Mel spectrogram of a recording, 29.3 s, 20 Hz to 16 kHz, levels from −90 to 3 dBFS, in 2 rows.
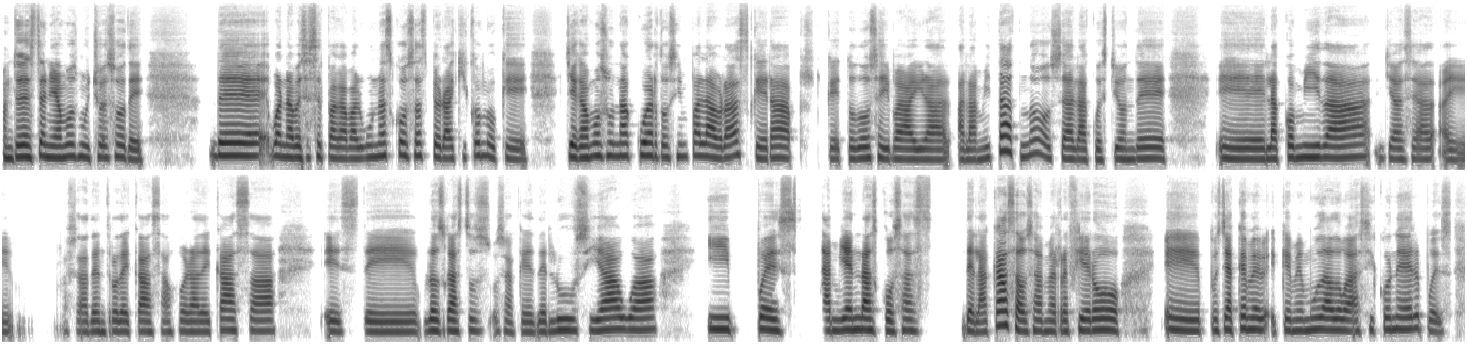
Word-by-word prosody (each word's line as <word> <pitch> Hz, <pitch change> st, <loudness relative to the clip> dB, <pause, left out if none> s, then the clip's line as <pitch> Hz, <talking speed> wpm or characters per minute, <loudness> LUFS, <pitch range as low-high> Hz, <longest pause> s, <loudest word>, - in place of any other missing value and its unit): Entonces 225 Hz, +1 st, +3 dB
teníamos 230 Hz, -1 st, +2 dB
mucho 225 Hz, 0 st, -3 dB
eso 225 Hz, +1 st, -2 dB
de, 180 Hz, -3 st, -2 dB, 0.6 s
de 250 Hz, -1 st, +4 dB
bueno, 240 Hz, -3 st, +3 dB
a -, -, +4 dB
veces 215 Hz, +1 st, -1 dB
él 235 Hz, -, -2 dB
pagaba 205 Hz, -1 st, +1 dB
algunas 225 Hz, +4 st, -2 dB
cosas, 250 Hz, -2 st, -2 dB
pero 225 Hz, -4 st, +1 dB
aquí 205 Hz, +2 st, -3 dB
como 245 Hz, -2 st, -3 dB
que 195 Hz, -2 st, -5 dB, 0.4 s
llegamos 230 Hz, +2 st, +3 dB
a -, -, 0 dB
un 245 Hz, 0 st, -2 dB
acuerdo 245 Hz, -1 st, +1 dB
sin 235 Hz, +1 st, -7 dB
palabras 240 Hz, +1 st, +2 dB
que 210 Hz, -, -3 dB
era 210 Hz, 0 st, +1 dB
pues, -, -, -22 dB
que 195 Hz, -1 st, -6 dB
todo 200 Hz, +2 st, -1 dB
se 215 Hz, 0 st, -3 dB
iba 195 Hz, 0 st, +1 dB
a 190 Hz, -, +2 dB
ir 185 Hz, 0 st, -1 dB
a 185 Hz, 0 st, -1 dB
a 185 Hz, -, -4 dB
la 185 Hz, 0 st, -2 dB
mitad, 215 Hz, -, +2 dB
¿no? 270 Hz, +5 st, -4 dB
O 215 Hz, -, -4 dB
sea, 200 Hz, -1 st, -1 dB
la 185 Hz, -1 st, -1 dB
cuestión 185 Hz, +1 st, -4 dB
de, 200 Hz, 0 st, 0 dB, 0.5 s
eh, 195 Hz, -1 st, 0 dB
la 200 Hz, 0 st, +4 dB
comida, 220 Hz, +1 st, +2 dB
ya 200 Hz, -2 st, -5 dB
sea, 195 Hz, 0 st, -4 dB
eh, 90 Hz, 0 st, -5 dB, 0.5 s
o -, -, -17 dB
sea, 185 Hz, 0 st, -6 dB
dentro 190 Hz, +1 st, -3 dB
de 185 Hz, -1 st, -1 dB
casa 185 Hz, -2 st, -2 dB
o -, -, -14 dB
fuera 185 Hz, 0 st, -2 dB
de 180 Hz, -1 st, -3 dB
casa. 205 Hz, -1 st, 0 dB, 0.5 s
Este, 180 Hz, -1 st, -3 dB
los 195 Hz, 0 st, 0 dB
gastos, 200 Hz, 0 st, -2 dB
o 195 Hz, -, -13 dB
sea 185 Hz, -2 st, -8 dB
que 175 Hz, +1 st, -5 dB
de 185 Hz, 0 st, -2 dB
luz 205 Hz, +2 st, -1 dB
y 200 Hz, -, 0 dB
agua, 220 Hz, 0 st, +4 dB, 0.5 s
y 225 Hz, -2 st, +1 dB, 0.2 s
pues 210 Hz, -5 st, +1 dB, 0.2 s
también 210 Hz, +1 st, +4 dB
las 215 Hz, -1 st, +6 dB
cosas 195 Hz, 0 st, -4 dB, 0.3 s
de 195 Hz, -3 st, 0 dB
la 180 Hz, +1 st, +1 dB
casa. 290 Hz, -8 st, +7 dB
O -, -, -4 dB
sea, 195 Hz, +1 st, -1 dB
me 190 Hz, 0 st, -1 dB
refiero, 205 Hz, +2 st, +2 dB, 0.4 s
eh, 205 Hz, -3 st, +1 dB
pues 205 Hz, -, -5 dB
ya 220 Hz, -, +5 dB
que 235 Hz, +1 st, +2 dB
me 220 Hz, -1 st, +2 dB
que 205 Hz, -, -5 dB
me 200 Hz, -, -1 dB
he -, -, -2 dB
mudado 215 Hz, 0 st, +2 dB
así 195 Hz, +1 st, -2 dB
con 225 Hz, +1 st, -3 dB
él, 225 Hz, +2 st, +1 dB
pues 190 Hz, -4 st, -7 dB
205 Hz, 190 wpm, -22 LUFS, 190-225 Hz, 0.6 s, casa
